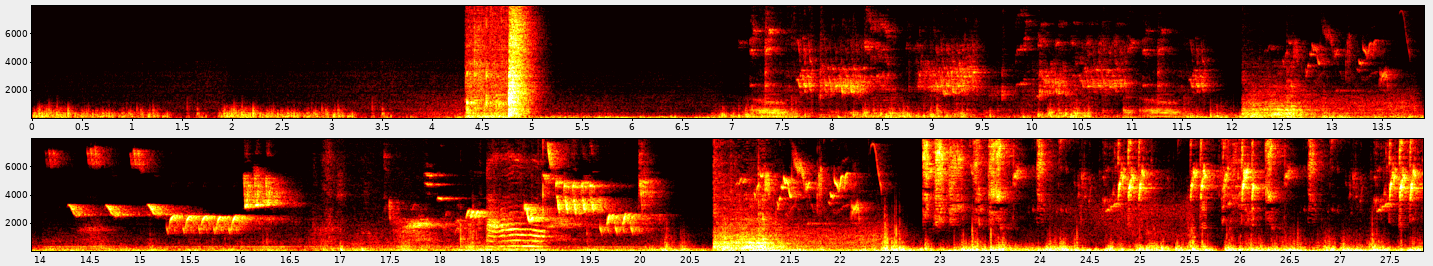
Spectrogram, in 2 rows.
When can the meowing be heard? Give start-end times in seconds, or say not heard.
4.3-5.0, 18.4-19.1.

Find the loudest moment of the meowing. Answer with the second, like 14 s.
5 s.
